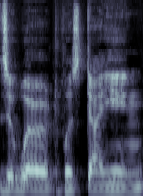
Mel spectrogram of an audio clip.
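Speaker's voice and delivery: gentle, delicate French accent. Opening a dramatic narration, trying a delicate French accent this time. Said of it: "I'm going to try the French accent this time".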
